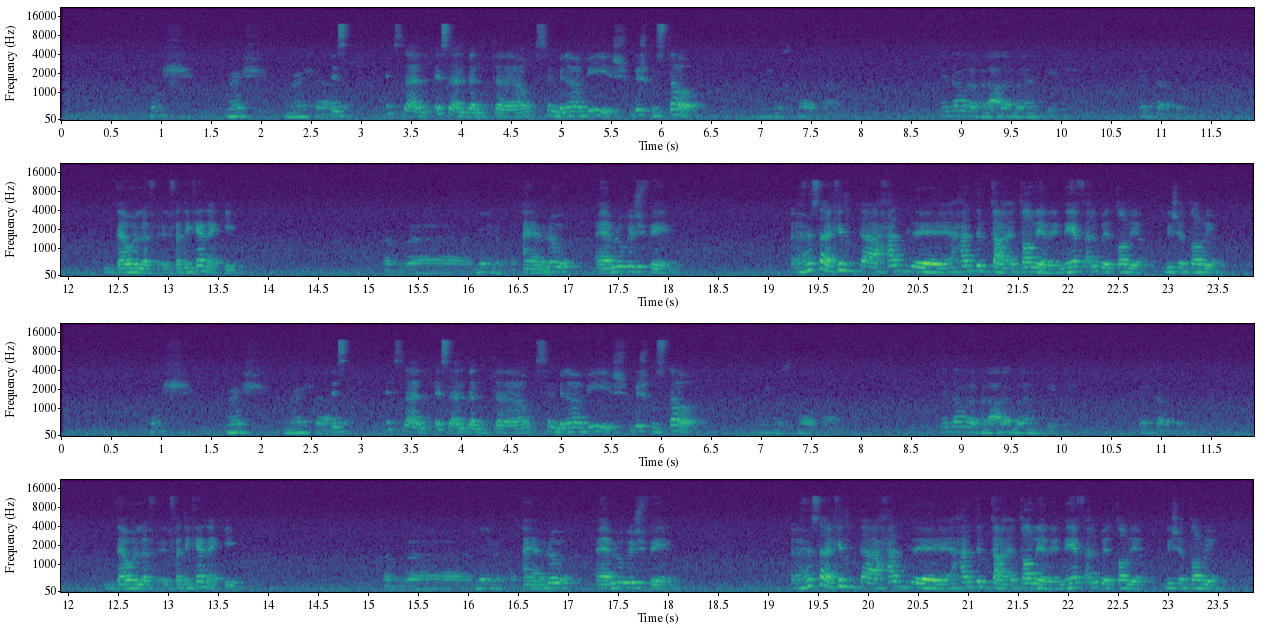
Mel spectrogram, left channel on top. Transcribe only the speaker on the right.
ماشي ماشي ماشي يا درش
ماشي
مفيش مستوى فعلا في دولة في العالم ملهاش جيش ايه الدولة دي
طب آه، مين اللي بيحرسها
<laughs>
لا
